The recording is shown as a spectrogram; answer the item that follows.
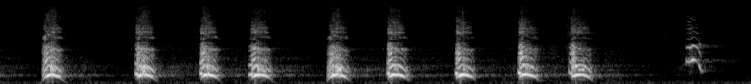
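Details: A 5-month-old Leopard Coonhound treeing on his first squirrel hide drag. Nine loud, deep barks come in a steady run about every half second to second, followed by a short, higher yelp. The background is otherwise quiet.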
